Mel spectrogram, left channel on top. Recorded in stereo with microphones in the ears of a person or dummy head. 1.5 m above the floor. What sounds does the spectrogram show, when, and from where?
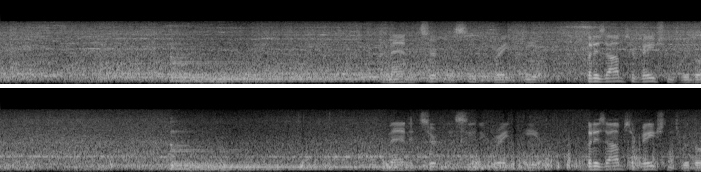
1.7 s a guitar: 30° left (ahead or behind)
3.8 s a man speaking: 30° left (ahead or behind)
